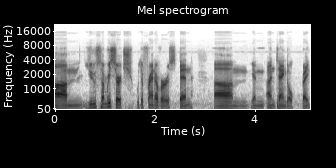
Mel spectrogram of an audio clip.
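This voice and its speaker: With a French accent and fairly even intonation, the voice sounds dry and close with no echo on a very clean recording with a silent background. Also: man. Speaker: sports show host. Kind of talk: interview.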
